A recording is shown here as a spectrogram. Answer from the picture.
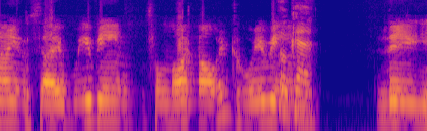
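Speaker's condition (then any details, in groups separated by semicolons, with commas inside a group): Cerebral palsy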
